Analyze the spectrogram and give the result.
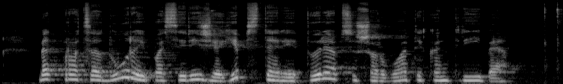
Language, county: Lithuanian, Vilnius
